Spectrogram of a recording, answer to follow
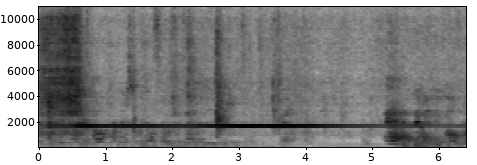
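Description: A steady, high-pitched electronic tone that holds one pitch for about six seconds, typical of feedback ringing through the meeting room's microphone and speaker system. Quiet voices are heard under it, and a louder voice comes in near the end.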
